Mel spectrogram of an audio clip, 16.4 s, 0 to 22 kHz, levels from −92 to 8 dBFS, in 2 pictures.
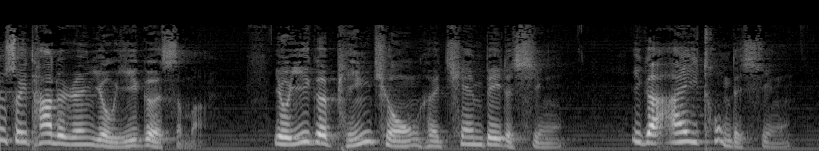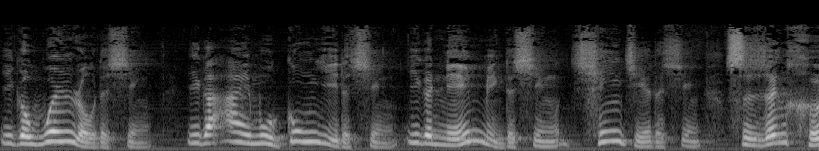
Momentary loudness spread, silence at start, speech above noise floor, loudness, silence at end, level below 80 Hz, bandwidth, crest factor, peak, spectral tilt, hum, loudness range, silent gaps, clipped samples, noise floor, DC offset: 16 LU; 0 s; 33 dB; -26 LUFS; 0 s; -58 dBFS; 11.5 kHz; 22 dB; -4 dBFS; -5 dB/octave; none; 4 LU; none; under 0.1%; -59 dBFS; under 0.1%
